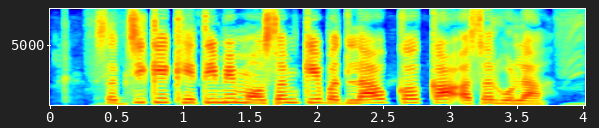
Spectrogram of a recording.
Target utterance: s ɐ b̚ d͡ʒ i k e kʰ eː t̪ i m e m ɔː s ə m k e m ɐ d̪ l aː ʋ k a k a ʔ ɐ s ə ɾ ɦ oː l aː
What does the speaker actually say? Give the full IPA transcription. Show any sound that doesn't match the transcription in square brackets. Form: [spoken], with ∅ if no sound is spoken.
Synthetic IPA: s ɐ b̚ d͡ʒ i k e kʰ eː t̪ i m [ẽ] m ɔː s ə m k e [b] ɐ d̪ l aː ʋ k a k a ʔ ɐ s ə ɾ ɦ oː l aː

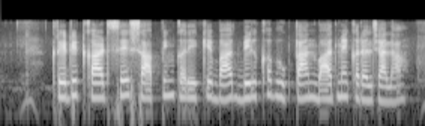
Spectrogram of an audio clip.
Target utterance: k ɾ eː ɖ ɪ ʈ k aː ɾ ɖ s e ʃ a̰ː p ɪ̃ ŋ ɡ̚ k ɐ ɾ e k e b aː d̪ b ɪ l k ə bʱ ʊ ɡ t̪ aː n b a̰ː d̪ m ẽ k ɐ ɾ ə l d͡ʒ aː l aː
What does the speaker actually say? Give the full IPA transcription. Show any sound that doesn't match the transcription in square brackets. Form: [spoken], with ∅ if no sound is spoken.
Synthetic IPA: k ɾ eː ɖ ɪ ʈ k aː ɾ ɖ s e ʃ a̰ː p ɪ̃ ŋ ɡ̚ k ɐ ɾ e k e b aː d̪ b ɪ l k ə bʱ ʊ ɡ t̪ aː n b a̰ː d̪ m ẽ k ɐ ɾ ə l d͡ʒ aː l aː

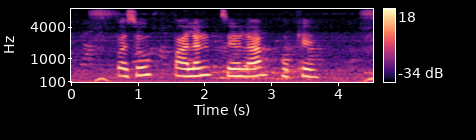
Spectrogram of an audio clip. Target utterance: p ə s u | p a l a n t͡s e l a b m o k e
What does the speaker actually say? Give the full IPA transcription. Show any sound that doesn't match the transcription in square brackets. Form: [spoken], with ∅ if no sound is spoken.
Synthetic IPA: p ə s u | p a l [ə] n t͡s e l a b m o [kʰ] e

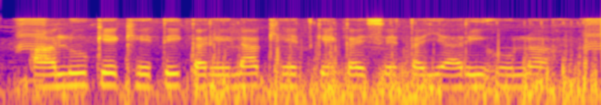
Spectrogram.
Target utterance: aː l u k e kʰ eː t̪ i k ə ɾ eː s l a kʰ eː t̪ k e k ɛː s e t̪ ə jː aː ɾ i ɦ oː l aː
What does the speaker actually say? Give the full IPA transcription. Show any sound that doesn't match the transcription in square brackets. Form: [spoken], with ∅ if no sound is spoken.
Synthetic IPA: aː l u k e kʰ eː t̪ i k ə ɾ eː [∅] l a kʰ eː t̪ k e k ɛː s e t̪ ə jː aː ɾ i ɦ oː l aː

